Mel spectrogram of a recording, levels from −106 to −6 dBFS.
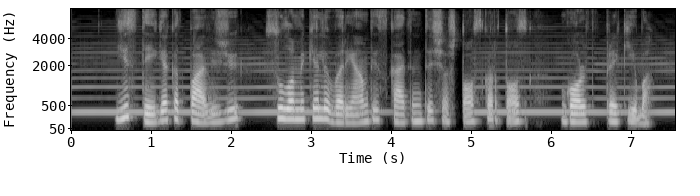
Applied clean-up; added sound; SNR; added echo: none; Wind instrument, woodwind instrument; 13 dB; none.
